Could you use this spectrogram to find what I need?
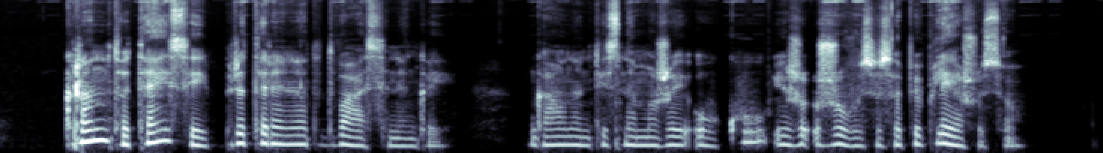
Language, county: Lithuanian, Vilnius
